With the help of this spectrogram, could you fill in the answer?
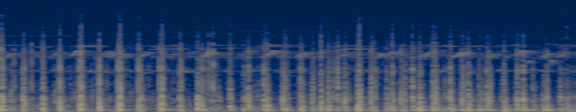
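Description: A hollow Funko Pop cardboard box with a plastic window and a figure inside, held near the camera, is tapped rapidly with fingertips and nails. A quick, steady patter of dull, low, hollow thumps is heard, each with a faint click on top and almost no ring.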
